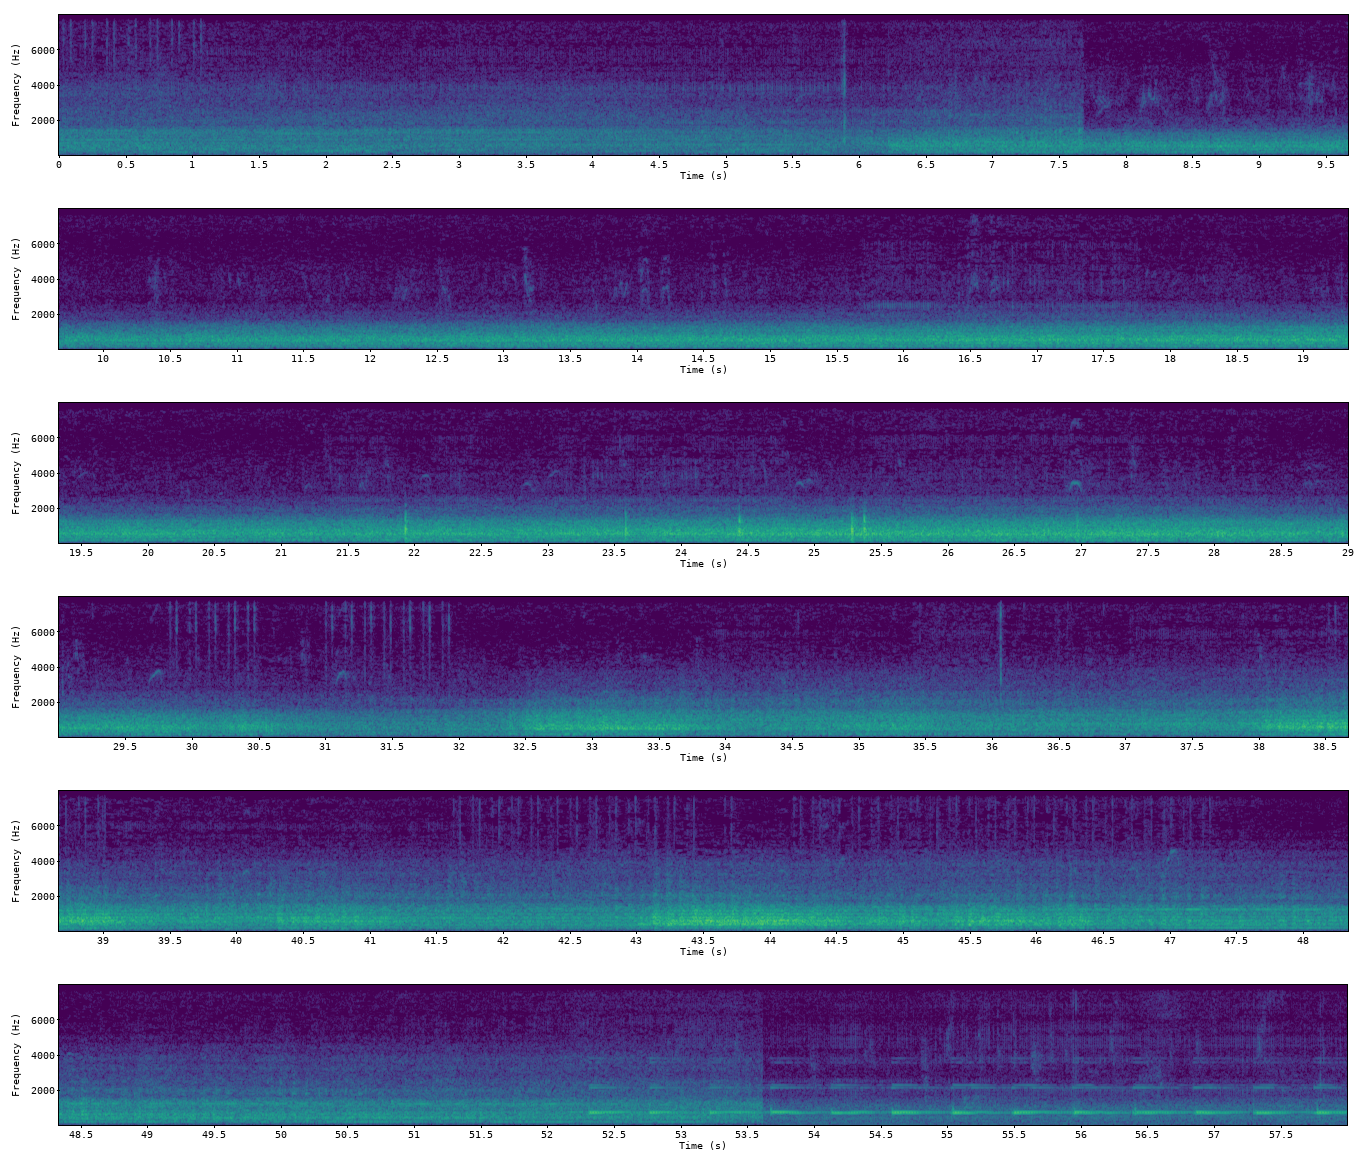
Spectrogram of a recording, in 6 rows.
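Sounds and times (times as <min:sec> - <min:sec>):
rapid high ticking: 0:00.0 - 0:05.0, 0:29.8 - 0:32.7, 0:37.1 - 0:49.8
electric train running on rails: 0:00.0 - 0:08.3, 0:11.6 - 0:58.0.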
